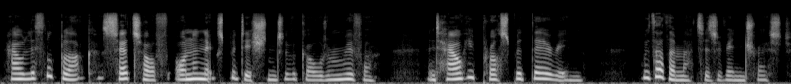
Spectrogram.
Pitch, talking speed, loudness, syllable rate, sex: 235 Hz, 165 wpm, -17 LUFS, 5.2 syllables/s, female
